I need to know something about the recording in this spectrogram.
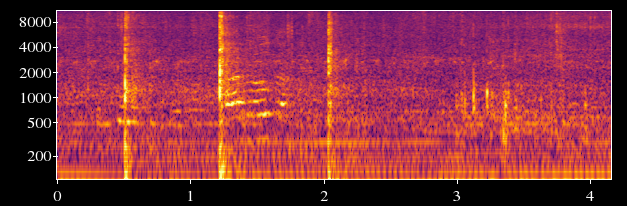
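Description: An RC crawler truck knocking and bumping as it climbs over a car wheel and ramp: three sharp knocks in the first two seconds, over a steady low hum.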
